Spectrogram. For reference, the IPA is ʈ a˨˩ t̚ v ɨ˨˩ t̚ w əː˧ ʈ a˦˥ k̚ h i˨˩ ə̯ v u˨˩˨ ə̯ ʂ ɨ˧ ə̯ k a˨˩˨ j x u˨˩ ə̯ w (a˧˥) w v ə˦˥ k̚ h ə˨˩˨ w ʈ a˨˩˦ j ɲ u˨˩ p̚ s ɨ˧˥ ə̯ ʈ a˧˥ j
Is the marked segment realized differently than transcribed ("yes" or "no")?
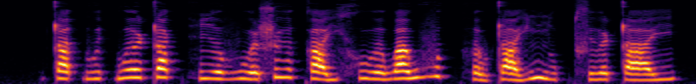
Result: no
